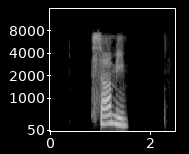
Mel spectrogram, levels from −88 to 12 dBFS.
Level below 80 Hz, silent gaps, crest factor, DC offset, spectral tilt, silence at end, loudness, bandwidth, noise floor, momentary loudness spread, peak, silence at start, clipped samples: -60 dBFS; none; 18 dB; under 0.1%; -3.5 dB/octave; 0.95 s; -16 LUFS; 8 kHz; under -90 dBFS; 16 LU; -2 dBFS; 0.85 s; under 0.1%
